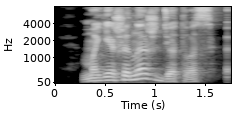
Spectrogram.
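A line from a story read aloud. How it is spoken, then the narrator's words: Sharp. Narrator (Russian): резко сказал он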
